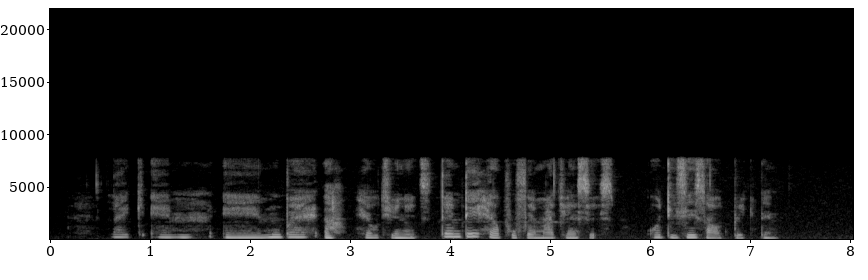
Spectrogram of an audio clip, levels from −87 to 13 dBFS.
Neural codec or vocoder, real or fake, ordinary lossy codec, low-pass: none; real; none; none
